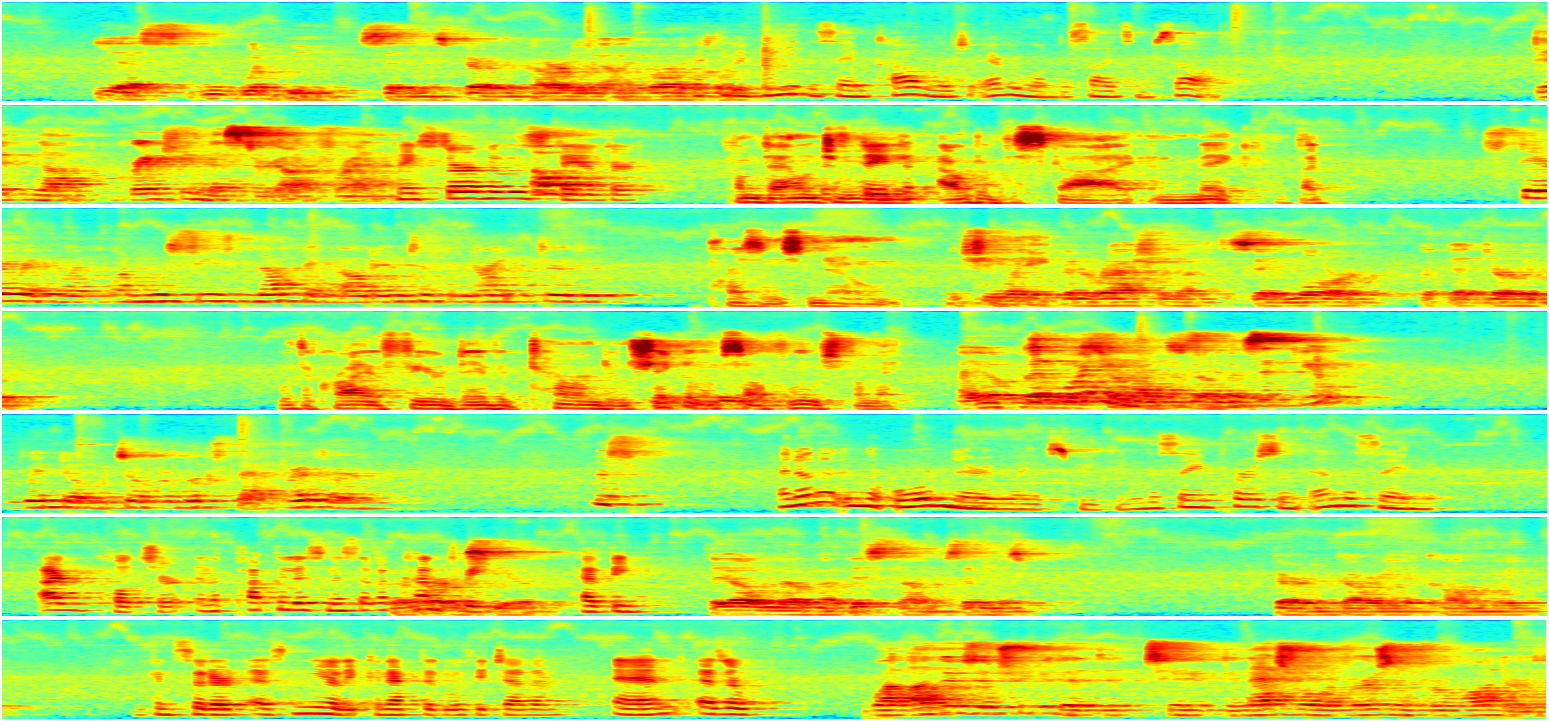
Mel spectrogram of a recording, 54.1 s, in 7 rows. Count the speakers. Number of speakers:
6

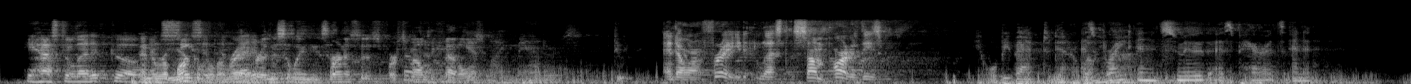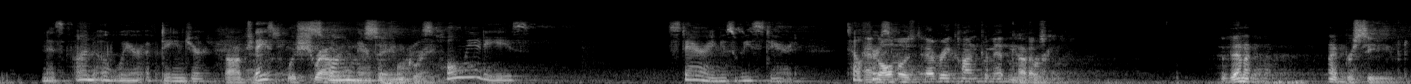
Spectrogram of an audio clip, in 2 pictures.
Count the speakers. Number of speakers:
7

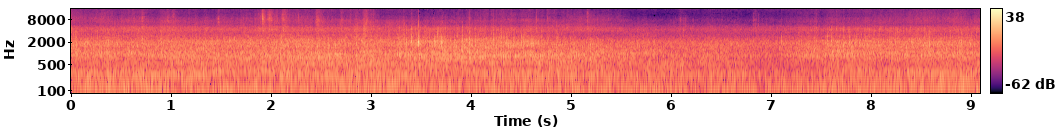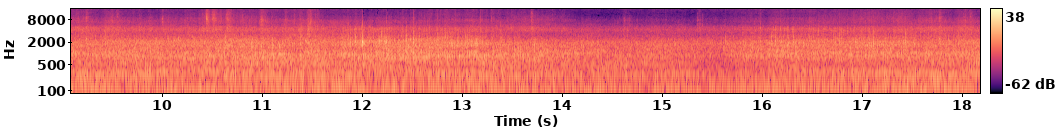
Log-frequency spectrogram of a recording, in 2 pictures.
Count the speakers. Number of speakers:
0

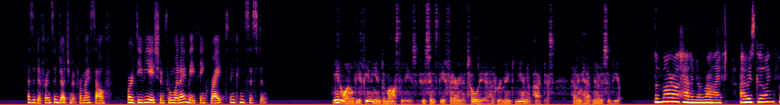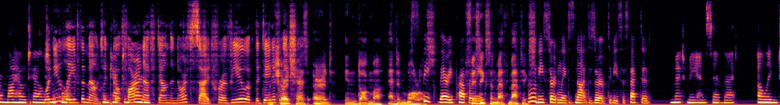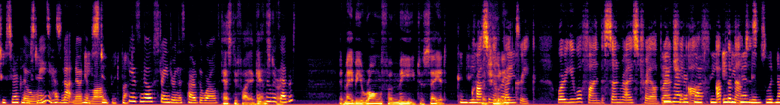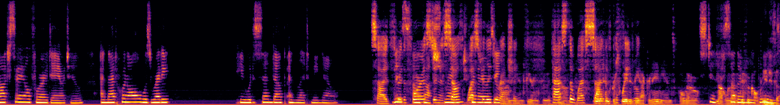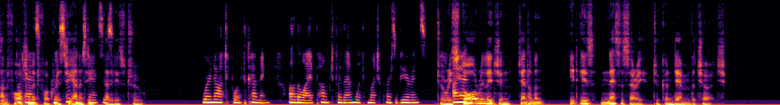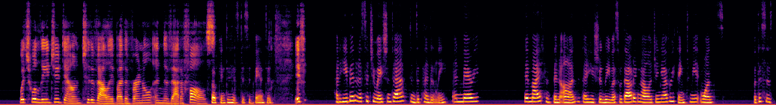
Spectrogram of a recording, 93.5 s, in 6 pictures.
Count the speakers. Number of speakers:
5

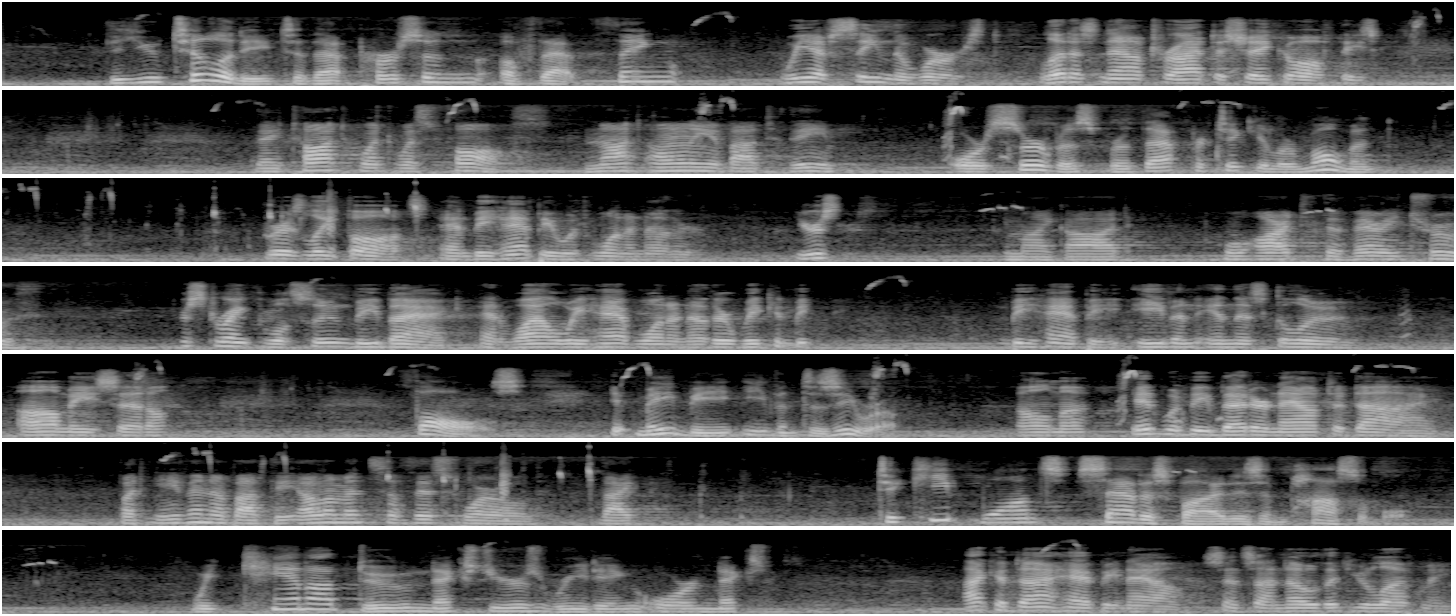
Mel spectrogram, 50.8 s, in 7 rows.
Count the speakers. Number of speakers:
3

